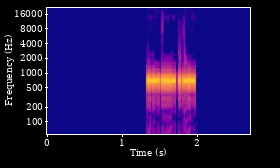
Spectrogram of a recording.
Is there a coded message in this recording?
Yes: Morse code from 1.3 to 1.9 s, heard as a keyed tone, about 65 wpm, 700 Hz. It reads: W4EK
